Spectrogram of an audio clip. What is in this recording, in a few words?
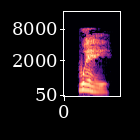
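"weigh", British English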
